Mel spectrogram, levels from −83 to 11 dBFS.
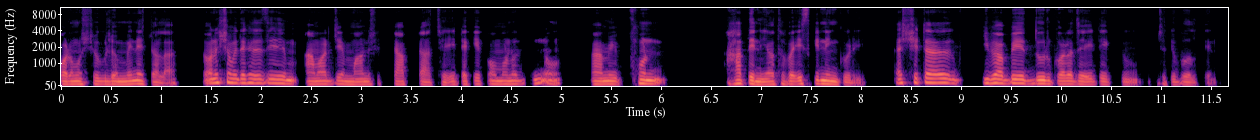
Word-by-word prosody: পরামর্শগুলো 120 0 0
মেনে 130 +2 +4
চলা। 85 -7 -4 0.3
তো - - -63
অনেক 175 - +4
সময় 175 -3 +3
দেখা 170 0 +2
যায় 160 - -1
যে, 160 - +3 0.3
আমার 125 +1 +1
যে 130 - 0
মানসিক 115 0 -3
চাপটা 115 -1 -5
আছে 100 - -9
এটাকে 120 +2 -6
কমানোর 125 0 0
জন্য 155 - -1 0.5
আমি 125 +1 +4 0.2
ফোন 150 -2 +4 0.8
হাতে 145 -1 +3
নিই 110 0 +2
অথবা 120 +1 -2
screening 135 -4 +4
করি। 95 -1 -5 0.4
আ - - -1
সেটা 185 -1 +2 0.5
কিভাবে 160 -1 +4 0.2
দূর 145 -1 +5
করা 125 0 +2
যায়? 110 -2 +2
এটা 115 - -7
একটু - - -15 0.4
যদি 105 - -8
বলতেন। 100 -3 -7
125 Hz, 175 wpm, -22 LUFS, 115-145 Hz, 0.8 s, দূর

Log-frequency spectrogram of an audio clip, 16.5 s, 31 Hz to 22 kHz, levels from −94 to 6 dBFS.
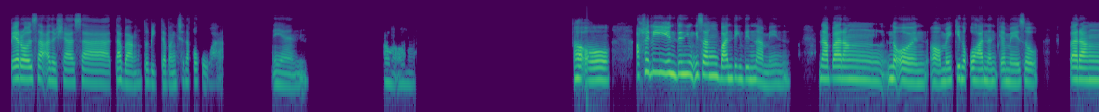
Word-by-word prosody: pero 220 0 +4
sa 215 -2 -1
ano 195 -1 -4
siya 185 0 -4
sa 175 -4 -3
tabang 170 -5 -3
tubig 170 -3 -12
tabang 160 -1 -9
siya 180 +1 -10
nakukuha, 175 -5 -14 0.8
ayan. 150 -3 -12 1.2
Oo. 165 -2 -14 2.4
Oo, 205 -3 +2 0.4
actually 320 -2 +4
yun 295 - +5
din 290 +1 +3
yung 270 - -3
isang 265 -1 +3
bonding 225 0 +3
din 215 0 -4
namin 170 -2 -7 0.4
na 220 -1 +4
parang 220 0 +5 0.6
noon, 185 -5 0
oo, 175 -2 0
may 190 +2 -3
kinukuhanan 200 -3 -1
kami. 180 -1 -4
So, 185 -2 -4 0.5
parang 210 -1 +5
195 Hz, 110 wpm, -24 LUFS, 175-220 Hz, 2.4 s, yun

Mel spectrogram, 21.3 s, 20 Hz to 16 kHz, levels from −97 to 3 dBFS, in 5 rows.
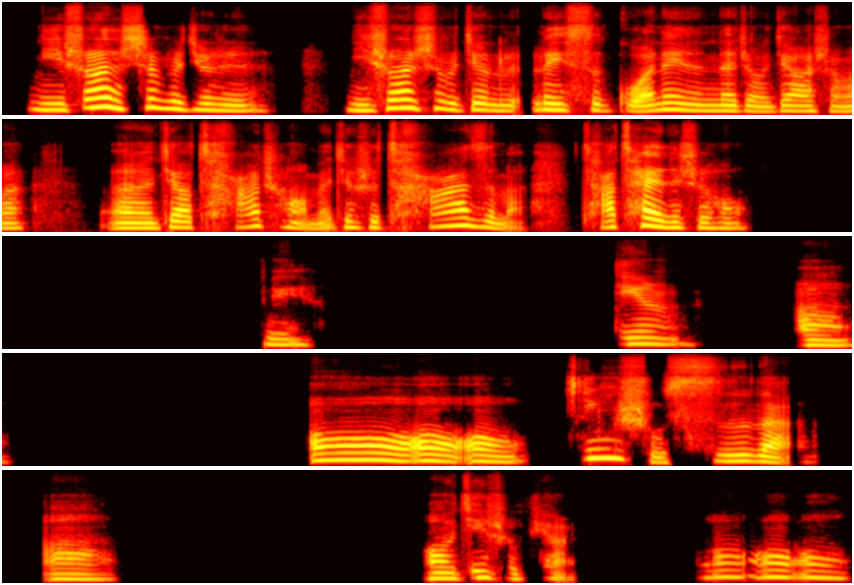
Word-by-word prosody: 你 200 -1 0
说 275 +9 +6
的 275 - +7
是 280 +5 +1
不 245 - -1
是 230 - +2
就 200 -1 -2
是 175 -1 -4 0.4
你 185 -3 -3
说 255 +8 +4
的 270 - +6
是 245 +1 -2
不 225 - -1
是 - - -9
就 205 +1 +1 0.2
类 205 0 +3
似 195 +1 -3
国 170 0 +1
内 210 +3 +2
的 185 - -1
那 175 0 0
种 165 -3 -4
叫 170 +1 -1
什 155 -1 -7
么， 160 +1 -3 0.4
呃， 165 -1 +2
叫 185 +3 +2
擦 200 +5 -3
床 190 -5 -5
嘛， - - -5
就 190 - -5
是 180 - -4
擦 215 +7 +1
子 195 -5 -2
嘛， - - -7 0.3
擦 190 - 0
菜 235 +2 +7
的 180 -2 -1
时 170 -1 -3
候 160 -1 -7 1.8
对。 175 -2 -5 1.5
丁 200 0 -2
儿。 185 -1 -10 0.5
哦。 160 -1 -2 1.5
哦 - - +4
哦 220 -4 +5
哦， 180 -1 0 0.2
金 285 +1 +3
属 170 - -2
丝 195 +5 -2
的， 170 -3 +3 0.5
哦。 160 -1 -4 1.5
哦， 185 0 +1
金 210 +4 -2
属 165 -5 -9
片 - - -12
儿， - - -12 0.6
哦 210 +2 -8
哦 215 -4 -3
190 Hz, 165 characters per minute, -24 LUFS, 170-215 Hz, 1.8 s, 的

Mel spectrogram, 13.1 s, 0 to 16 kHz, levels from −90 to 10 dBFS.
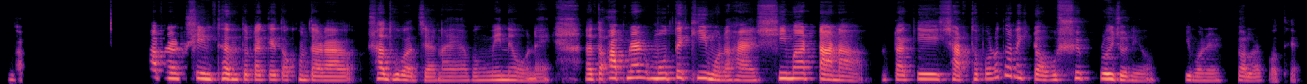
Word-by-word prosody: বা। - - -16 1.3
আপনার 255 -6 +2 0.2
সিদ্ধান্তটাকে 215 -4 +2
তখন 185 +2 -6
তারা 170 -1 0 0.4
সাধুবাদ 215 -7 +1
জানায় 165 0 -7
এবং 170 +1 -10
মেনেও 185 -3 -1
নেয়। - - -11 0.4
আ - - -1
তো - - +1
আপনার 275 +3 +4 0.2
মতে 250 +3 +2
কি 270 - 0
মনে 180 -2 -3
হয়? 170 -1 0 0.2
সীমা 250 +1 +5 0.2
টানাটা 200 +1 +1
কি 225 - 0 0.3
স্বার্থপরতা 230 - -2
নাকি, 265 -2 -4
এটা 220 - -2
অবশ্যই 200 +7 -4 0.2
প্রয়োজনীয় 195 -9 +4 0.4
জীবনের 160 -3 -8 0.2
চলার 160 -3 -7
পথে? - - -17
200 Hz, 130 wpm, -21 LUFS, 175-240 Hz, 1.3 s, সীমা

